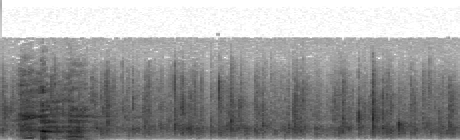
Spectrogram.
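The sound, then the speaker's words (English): An audience breaks into steady, dense applause for the speaker's mother as she stands, many hands clapping together at an even, moderate loudness for a few seconds after a brief spoken voice at the start. “Everybody clap for her.”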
